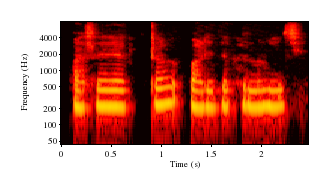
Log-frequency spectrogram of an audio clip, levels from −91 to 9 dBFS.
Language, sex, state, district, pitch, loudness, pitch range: Bengali, female, West Bengal, Jalpaiguri, 220 Hz, -30 LUFS, 215-225 Hz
